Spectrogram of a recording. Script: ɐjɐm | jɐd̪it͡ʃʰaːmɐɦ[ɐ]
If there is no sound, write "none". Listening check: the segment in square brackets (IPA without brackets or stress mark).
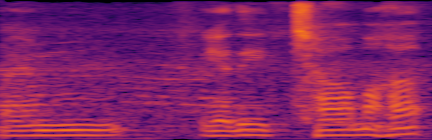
ɐ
